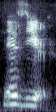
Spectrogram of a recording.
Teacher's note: So the word will the letter T is lost because we only pronounce next year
